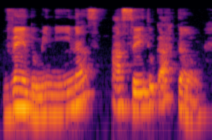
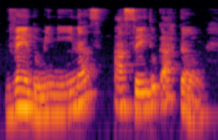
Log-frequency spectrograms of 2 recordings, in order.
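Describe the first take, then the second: First: There is a pause right after 'meninas'. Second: The same.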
